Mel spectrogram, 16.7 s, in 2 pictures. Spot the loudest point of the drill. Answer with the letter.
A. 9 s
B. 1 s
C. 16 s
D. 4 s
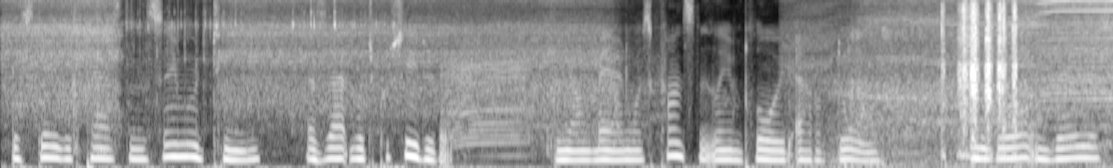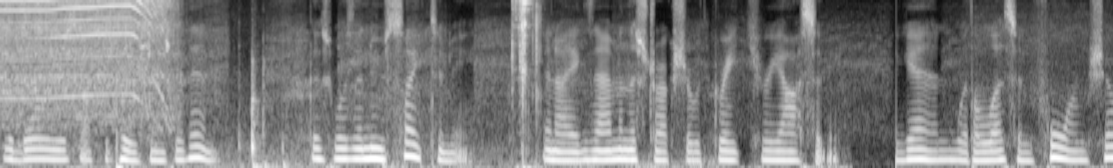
A.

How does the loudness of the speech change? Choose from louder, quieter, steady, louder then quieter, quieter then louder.
steady.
